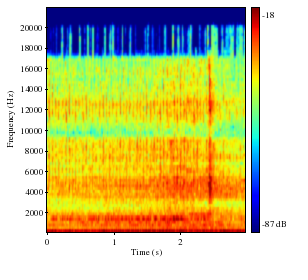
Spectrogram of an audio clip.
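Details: 2000 Chrysler Grand Voyager SE, 114,000 miles, first start after 8 years sitting, alternator seized: fires right up into a quiet, smooth idle with soft steady pulse and no top-end ticking; normal idle.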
